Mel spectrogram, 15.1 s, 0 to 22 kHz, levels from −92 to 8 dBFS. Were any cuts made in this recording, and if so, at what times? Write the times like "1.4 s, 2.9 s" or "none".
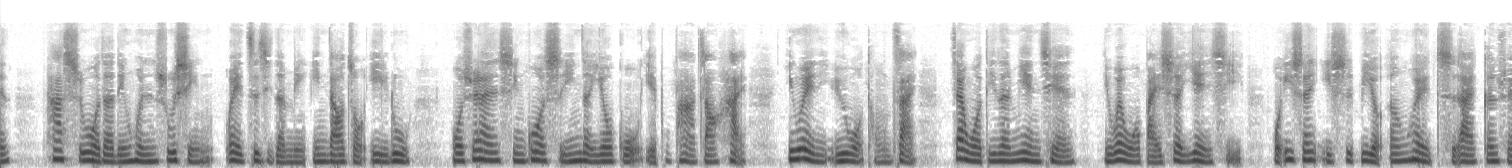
9.4 s, 12.6 s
